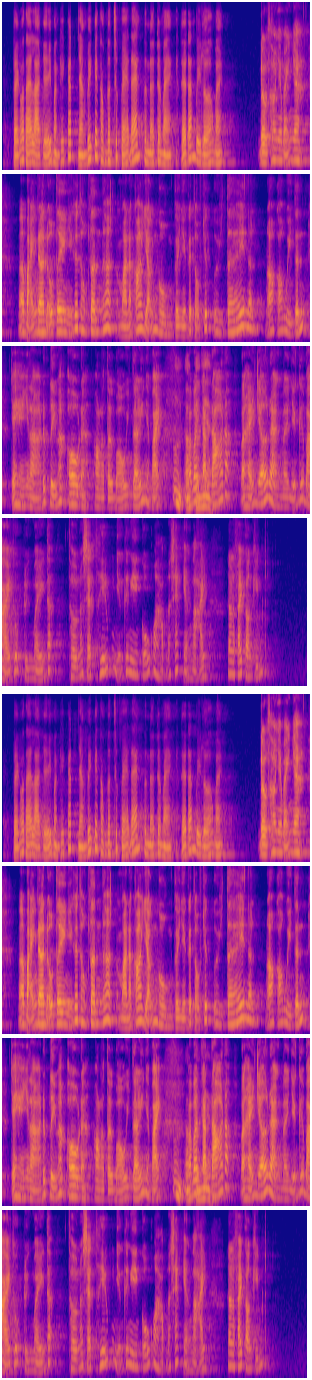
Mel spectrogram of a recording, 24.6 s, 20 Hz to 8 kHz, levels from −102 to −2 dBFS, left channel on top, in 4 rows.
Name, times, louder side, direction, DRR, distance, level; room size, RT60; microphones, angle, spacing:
voice 1, 0.2-4.4 15.7-16.5, left 2 dB, 65° left, 13 dB, 1.1 m, -35 dB
voice 2, 5.1-19.5 19.8-23.8, right 3 dB, 25° right, 10 dB, 1.6 m, -35 dB
25.5 x 25.0 x 9.1 m, 0.76 s
head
